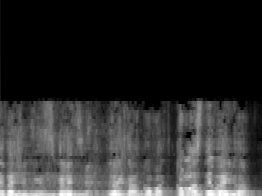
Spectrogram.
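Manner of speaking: loud mock reply, laughing through it; loud laughing quote. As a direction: belt it out, half laughing. Aunt's reply, laughing loudly.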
